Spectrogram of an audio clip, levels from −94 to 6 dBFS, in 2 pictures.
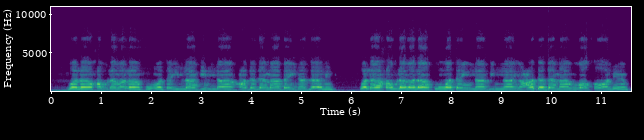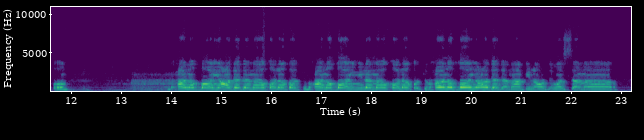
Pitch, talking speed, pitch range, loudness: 160 Hz, 95 wpm, 150-170 Hz, -29 LUFS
